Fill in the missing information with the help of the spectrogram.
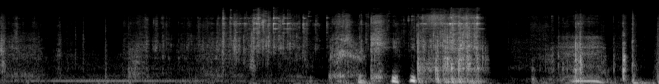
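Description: A bunch of car keys jangling and clinking in a hand from about two seconds in until a sudden stop about five seconds in, with handling and rustling noises against the seat and console. A faint steady hum runs in the first two seconds.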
